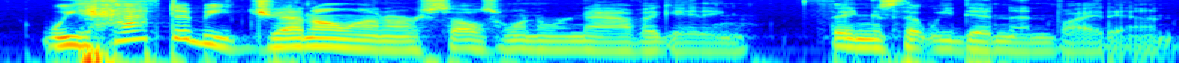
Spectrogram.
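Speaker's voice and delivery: ordinary delivery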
